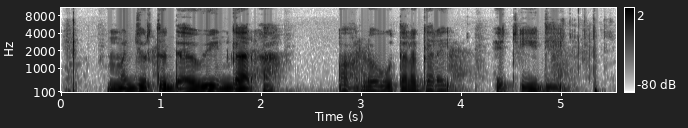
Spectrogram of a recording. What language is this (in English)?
Somali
